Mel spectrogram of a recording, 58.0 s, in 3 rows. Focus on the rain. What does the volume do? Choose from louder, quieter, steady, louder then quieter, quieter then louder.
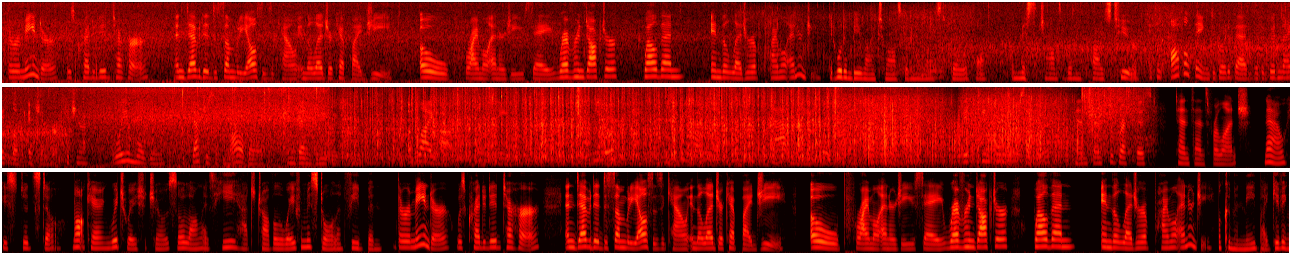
louder.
